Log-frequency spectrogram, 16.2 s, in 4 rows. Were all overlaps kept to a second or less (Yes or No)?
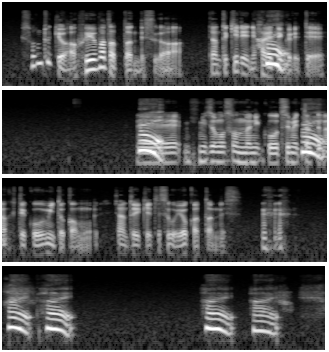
Yes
